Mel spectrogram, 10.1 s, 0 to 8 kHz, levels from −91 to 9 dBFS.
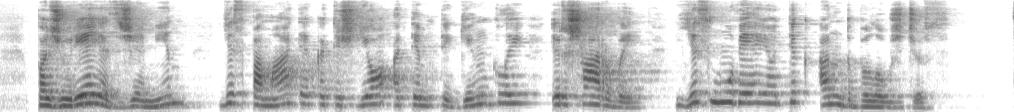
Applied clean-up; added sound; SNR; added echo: none; none; none; none.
